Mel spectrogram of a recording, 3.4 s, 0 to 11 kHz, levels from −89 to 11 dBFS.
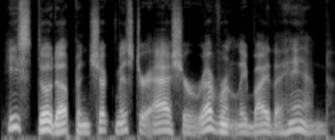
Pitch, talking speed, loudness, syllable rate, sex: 140 Hz, 195 wpm, -18 LUFS, 4.7 syllables/s, male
